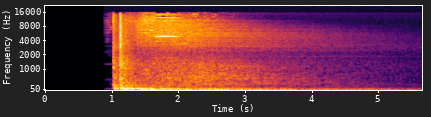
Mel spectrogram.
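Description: A bright whooshing chime swells up and slowly fades.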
